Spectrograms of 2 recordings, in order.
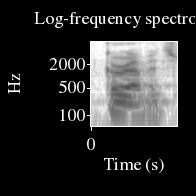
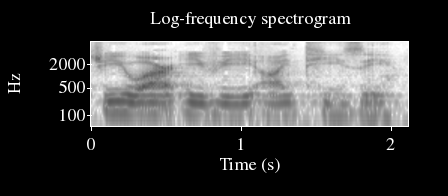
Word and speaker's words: Gavitz: Gavitz. Ge vi TZ.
